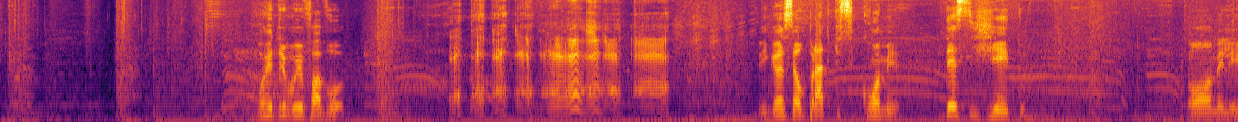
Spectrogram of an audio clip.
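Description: Game punches and energy blasts crash and boom.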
